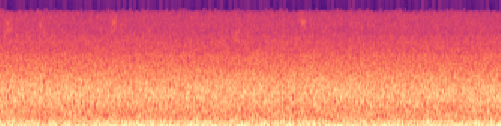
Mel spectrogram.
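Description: A jet airliner's engines hum in a steady, low roar.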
